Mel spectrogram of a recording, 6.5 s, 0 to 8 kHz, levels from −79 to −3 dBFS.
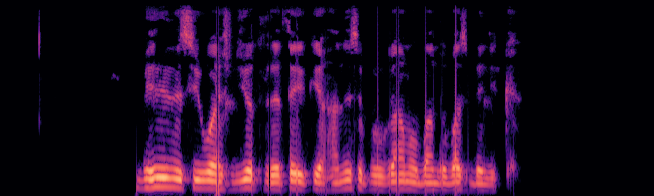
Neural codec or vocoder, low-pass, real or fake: none; 7.2 kHz; real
